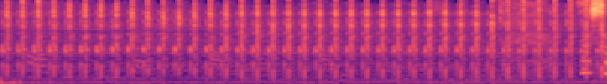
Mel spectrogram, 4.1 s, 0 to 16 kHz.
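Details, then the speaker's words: Shockwave therapy device (Thork) applied statically to the back at frequency 10, about 2,000 shots with gel: rapid sharp mechanical clicks, about ten a second, over a low hum. "nessa área há ainda a frequência de 10 no consumo menor então barulho é um pouco distinto do outro tá"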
